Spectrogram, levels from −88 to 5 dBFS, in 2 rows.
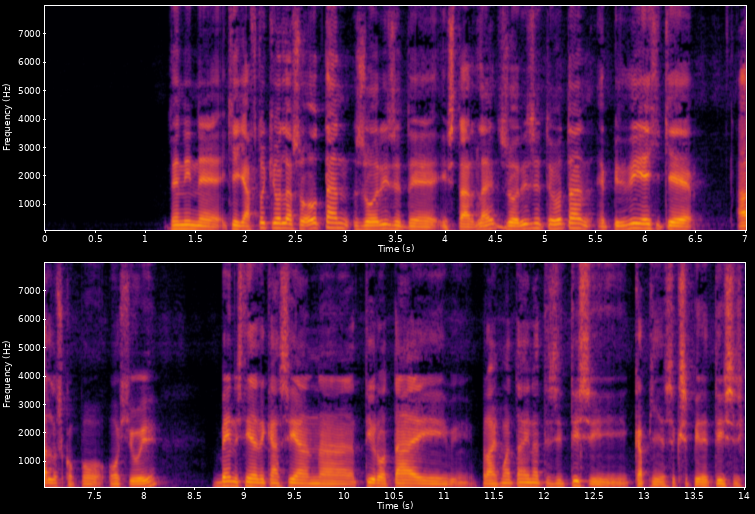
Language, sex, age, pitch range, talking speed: Greek, male, 20-39, 105-155 Hz, 140 wpm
